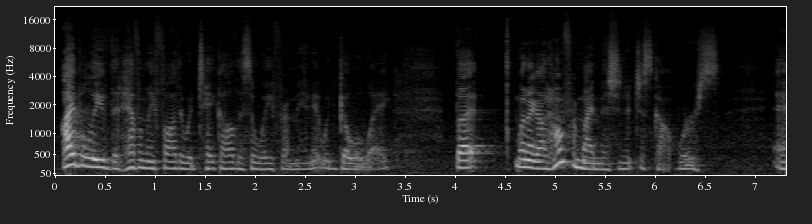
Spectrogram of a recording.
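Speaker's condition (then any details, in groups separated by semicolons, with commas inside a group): No condition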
